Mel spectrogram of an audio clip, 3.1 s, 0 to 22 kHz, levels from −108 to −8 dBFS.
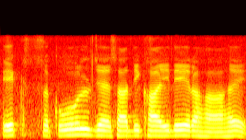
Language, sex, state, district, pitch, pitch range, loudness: Hindi, male, Haryana, Rohtak, 145 Hz, 135-145 Hz, -16 LUFS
